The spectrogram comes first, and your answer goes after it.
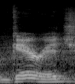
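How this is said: It is said in a European-style accent.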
